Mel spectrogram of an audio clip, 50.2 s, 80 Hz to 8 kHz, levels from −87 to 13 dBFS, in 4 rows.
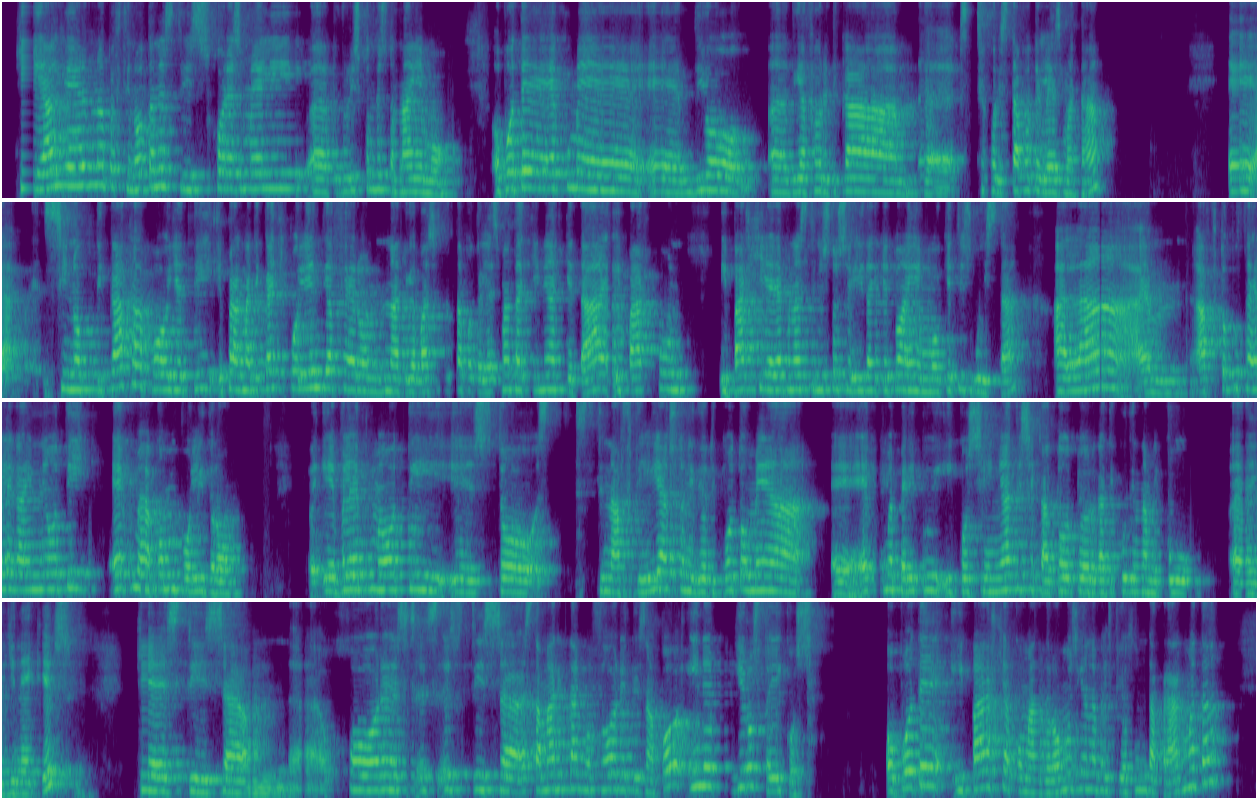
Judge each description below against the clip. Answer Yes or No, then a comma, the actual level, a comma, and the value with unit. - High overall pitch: Yes, high, 215 Hz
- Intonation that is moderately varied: Yes, average, 3.3 semitones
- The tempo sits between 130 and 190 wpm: No, slow, 115 wpm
